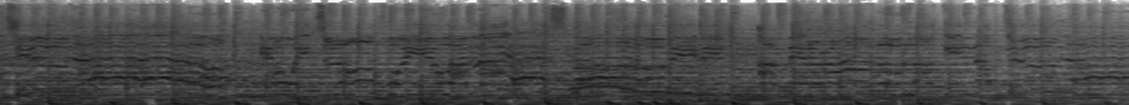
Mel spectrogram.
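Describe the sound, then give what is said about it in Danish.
The chorus of an original disco song plays, with sung vocals over a steady, driving beat and a full band. It stays loud throughout and eases slightly toward the end. “Nu har jeg et stykke omkvæd fra den originale, og den lyder sådan her.”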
